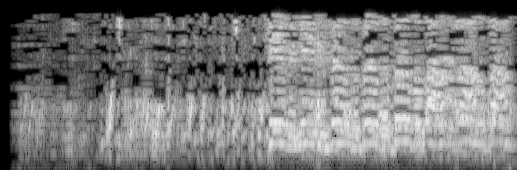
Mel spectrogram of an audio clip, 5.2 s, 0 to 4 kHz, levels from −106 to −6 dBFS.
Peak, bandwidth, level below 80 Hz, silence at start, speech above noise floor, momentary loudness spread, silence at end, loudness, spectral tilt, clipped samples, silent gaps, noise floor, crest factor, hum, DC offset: 0 dBFS; 3.5 kHz; -68 dBFS; 0.2 s; 24 dB; 12 LU; 0 s; -18 LUFS; -8 dB/octave; under 0.1%; none; -41 dBFS; 18 dB; none; under 0.1%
